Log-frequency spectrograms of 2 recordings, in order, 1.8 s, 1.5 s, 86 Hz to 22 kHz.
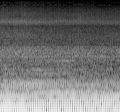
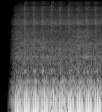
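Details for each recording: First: Saab 9-3 Aero, after ATF cylinder soak and steam cleaning, disconnected injector reconnected: deep, steady idle with even pulse, running cleanly on all four cylinders; compression apparently restored. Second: Saab 9-3 Aero with a compression problem, after soaking each cylinder in ATF and steam cleaning by misting water into the intake: low, lumpy idle with an uneven repeating thump; owner believes it is misfiring on cylinder four, with no blow-by at the open oil cap.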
